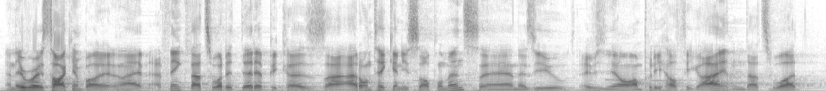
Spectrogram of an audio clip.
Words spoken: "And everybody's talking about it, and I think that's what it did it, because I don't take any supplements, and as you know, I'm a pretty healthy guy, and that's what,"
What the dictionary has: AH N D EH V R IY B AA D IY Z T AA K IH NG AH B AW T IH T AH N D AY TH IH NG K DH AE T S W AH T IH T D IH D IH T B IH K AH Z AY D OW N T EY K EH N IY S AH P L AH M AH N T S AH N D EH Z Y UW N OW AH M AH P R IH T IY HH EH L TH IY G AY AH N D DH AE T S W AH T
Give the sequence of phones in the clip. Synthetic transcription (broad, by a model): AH N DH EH R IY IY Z T AA K IH NG AH B AW T IH T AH N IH AY TH IH NG K DH AE T S W AH T IH T D IH D IH T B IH K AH Z AY D OW N T EY K EH N IY S AH P L AH M AH N T S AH N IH Z Y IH N OW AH AH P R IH T IY HH EH L TH IY G AY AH N DH AE T S W AH T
